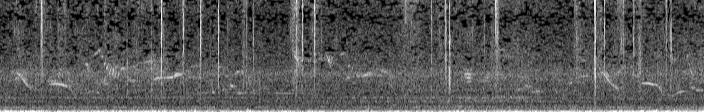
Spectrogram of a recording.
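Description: Small birds chirping now and then in short, curved calls over a steady low rumble, with scattered sharp clicks as a wet fishing net is picked through by hand.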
